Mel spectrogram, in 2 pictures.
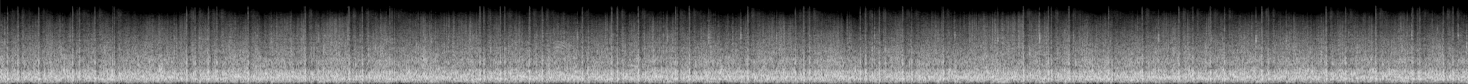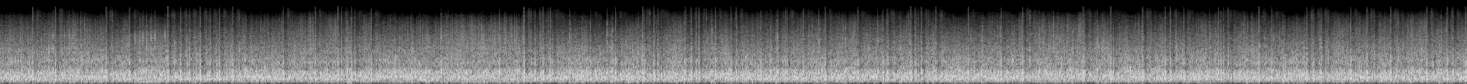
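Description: Aerial fireworks display: a dense, unbroken barrage of shell bursts and crackling, loud and even throughout.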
